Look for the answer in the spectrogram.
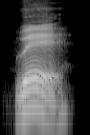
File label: "wae", Korean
